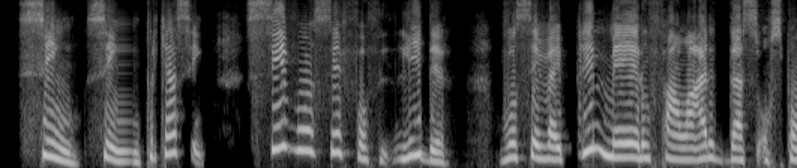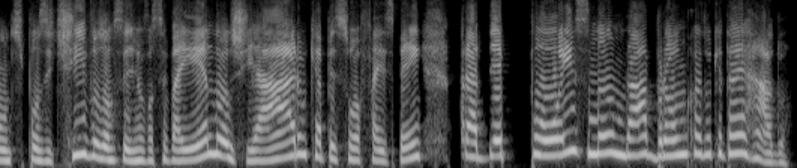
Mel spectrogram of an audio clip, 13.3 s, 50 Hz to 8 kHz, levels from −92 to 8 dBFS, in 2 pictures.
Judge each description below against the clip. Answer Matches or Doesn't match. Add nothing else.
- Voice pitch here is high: Matches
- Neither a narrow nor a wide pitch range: Doesn't match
